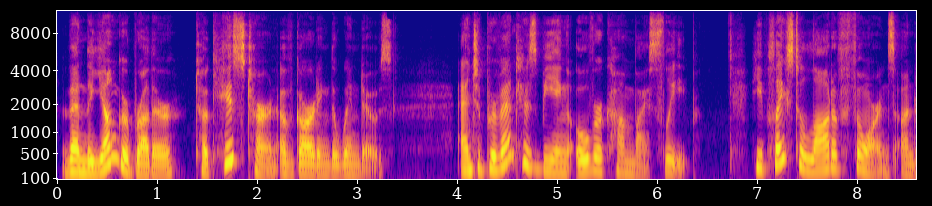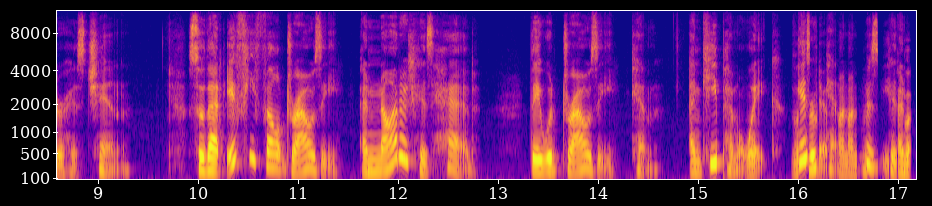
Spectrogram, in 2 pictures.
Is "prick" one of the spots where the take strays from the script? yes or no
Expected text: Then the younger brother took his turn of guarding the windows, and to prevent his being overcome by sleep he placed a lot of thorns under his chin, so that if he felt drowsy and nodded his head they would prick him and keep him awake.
yes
